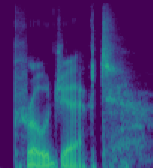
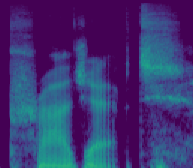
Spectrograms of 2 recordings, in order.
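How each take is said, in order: First: It is said in a Canadian accent. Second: It is said in a non-Canadian accent.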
